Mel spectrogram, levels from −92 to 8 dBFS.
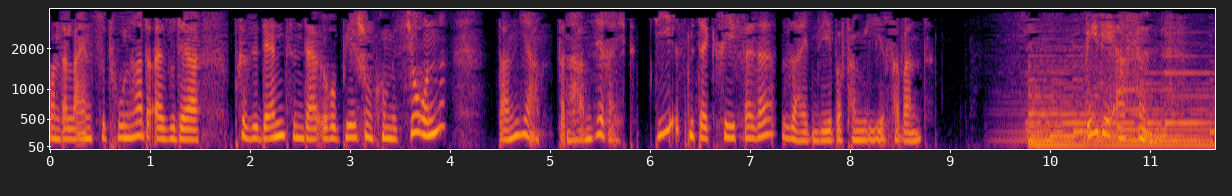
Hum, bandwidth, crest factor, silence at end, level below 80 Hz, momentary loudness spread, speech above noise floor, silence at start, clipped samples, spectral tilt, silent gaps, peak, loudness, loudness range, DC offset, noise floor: none; 4 kHz; 16 dB; 0 s; -36 dBFS; 8 LU; 42 dB; 0 s; under 0.1%; -11.5 dB/octave; none; -4 dBFS; -21 LUFS; 4 LU; under 0.1%; -62 dBFS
